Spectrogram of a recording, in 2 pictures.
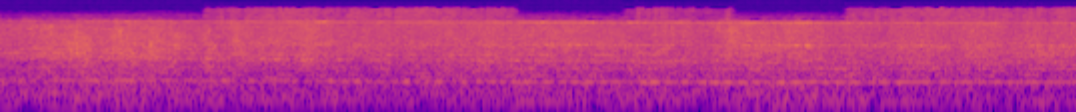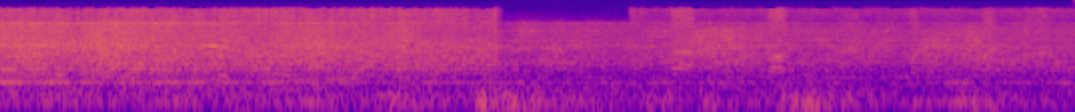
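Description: A UPS aircraft lands at Louisville's SDF airport, its engine roar a broad, steady rumble heard from a distance, with some bumps in the noise toward the end.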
